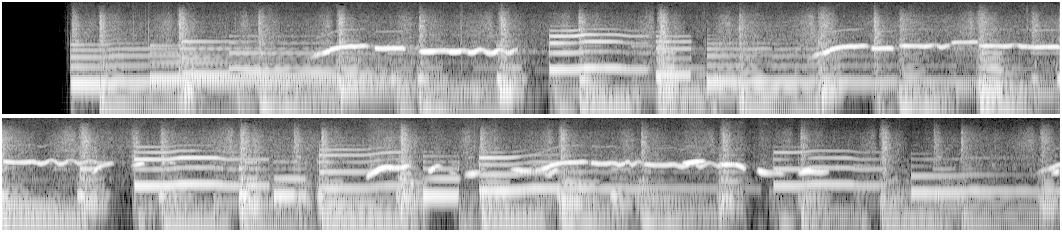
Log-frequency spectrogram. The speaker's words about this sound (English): You know, I've always claimed that if you put whistling in a song, that song will be a super hit.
